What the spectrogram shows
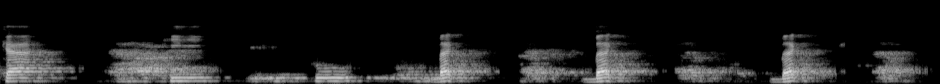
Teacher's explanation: tapi memang makhrajnya berada di pangkal lidah. Jadi lidah bagian belakang yang naik ke atas. Tapi hurufnya tipis. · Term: kaf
